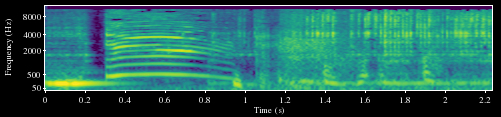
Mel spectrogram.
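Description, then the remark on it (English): A short, squeaky fart with a rising-and-falling whine lasting about half a second, preceded by a low buzz and followed by scratchy, breathy noise. “Man, it sounds like a dolphin taking a fart.”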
